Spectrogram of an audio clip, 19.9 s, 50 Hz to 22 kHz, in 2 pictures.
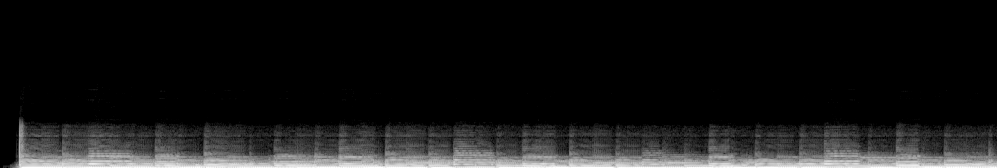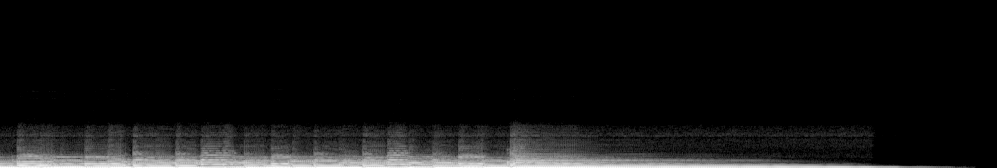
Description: Пример звука Revolver (drive-chorus)
Записано в линию (SB Live5.1)              Без дополнительной обработки
Записано на гитаре Fender Squier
